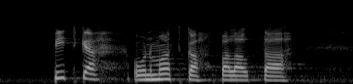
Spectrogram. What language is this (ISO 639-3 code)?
fin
